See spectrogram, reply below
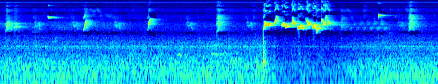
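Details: Paraná-style song from a brown pardo blue-black grosbeak: evenly spaced sharp chip notes, then a loud burst of fast jumbled warbling lasting just over a second, followed by more scattered chips.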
